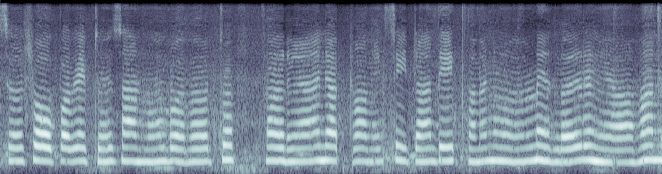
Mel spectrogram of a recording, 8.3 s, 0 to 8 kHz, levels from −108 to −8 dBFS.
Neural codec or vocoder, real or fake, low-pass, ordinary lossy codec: codec, 16 kHz, 1 kbps, X-Codec, HuBERT features, trained on general audio; fake; 7.2 kHz; none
